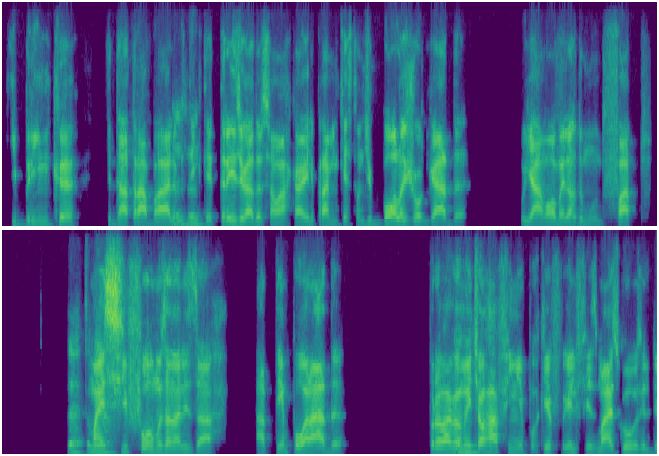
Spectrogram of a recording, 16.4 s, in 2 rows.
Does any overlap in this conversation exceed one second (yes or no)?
no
